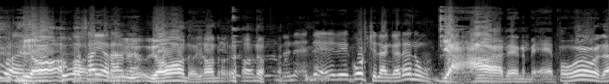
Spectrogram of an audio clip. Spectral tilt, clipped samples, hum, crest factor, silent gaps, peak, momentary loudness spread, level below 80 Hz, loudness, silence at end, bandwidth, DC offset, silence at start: -5 dB/octave; 2%; none; 8 dB; none; 0 dBFS; 11 LU; -36 dBFS; -9 LUFS; 0 s; 16.5 kHz; under 0.1%; 0 s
